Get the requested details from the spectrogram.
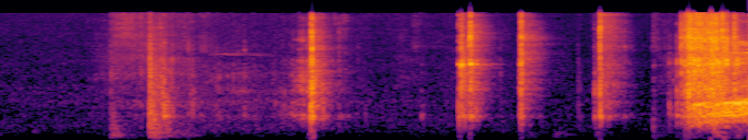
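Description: Plastic pieces click and clack as a toy disc is fitted into place.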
